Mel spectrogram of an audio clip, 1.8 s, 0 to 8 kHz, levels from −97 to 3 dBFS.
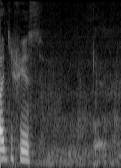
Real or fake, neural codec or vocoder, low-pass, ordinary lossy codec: fake; codec, 16 kHz, 4 kbps, FunCodec, trained on LibriTTS, 50 frames a second; none; none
